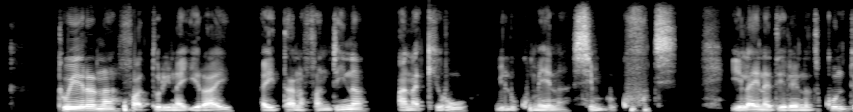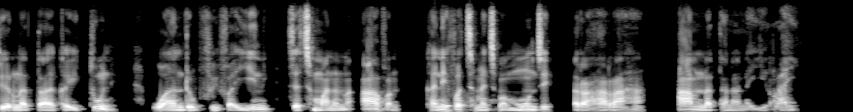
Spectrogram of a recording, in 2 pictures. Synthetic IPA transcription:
t̪ueɾanəfat̪uɾinəiɾaj | ait̪anəfaɳɖ͡ʐinə | anakʰiɾu | milukumenəsimiluku̥fut͡si̥ | ilajnad̪elajnat̪i̥kunit̪ueɾanət̪aakəit̪uni̥uwaɳɖ͡ʐepu̥fivainiz̥ajt͡simananə̰ava̰nə | kanefət͡simajnt͡simamund͡zi | rʔaɦəɾaɦə | aminat̪ananaiɾaj

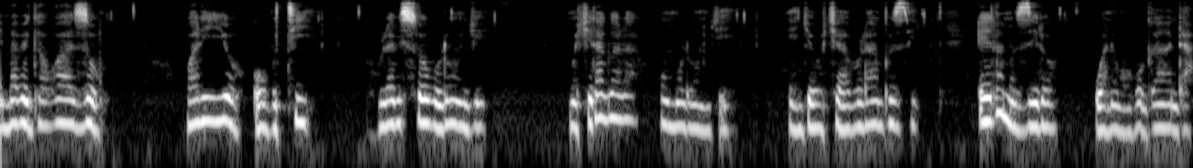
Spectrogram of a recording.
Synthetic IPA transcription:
emaβeɡawaːzo̞ | walijo̞ːβutʰi | o̞βulaβiso̞ːβuluːɲɟi | muciɾaɡala | omuluːɲɟi | eɲɟawocaːβulaːmbuzi | e̞ɾamuziɾo̞wanowoβuɡaːnda

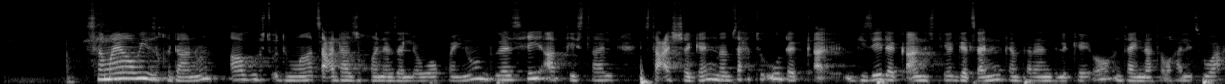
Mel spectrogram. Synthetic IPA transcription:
sɐmajawizɨxɨd̪anunʔaβwʊst̪ʼud̪ɨmːat͡sʼaʕd̪azɨxo̞nɐzɐlːɐwo̞kʰo̞jnubɨβɐzħia̰βfest̪ʰalzɨt̪ʰɐʕaʃːɐɡɐnmɐβzaħt̪ʰiʔu | ɡize̞d̪ɐkʼːa̰nɨst̪ʰijoɡɐt͡sʼɐnɨnkʰɐmfʰɐɾɐnzɨlɨkʰːɐjoɨnt̪ʰajɨnːat̪ʰɐβahlit͡sʼɨwːaʕ

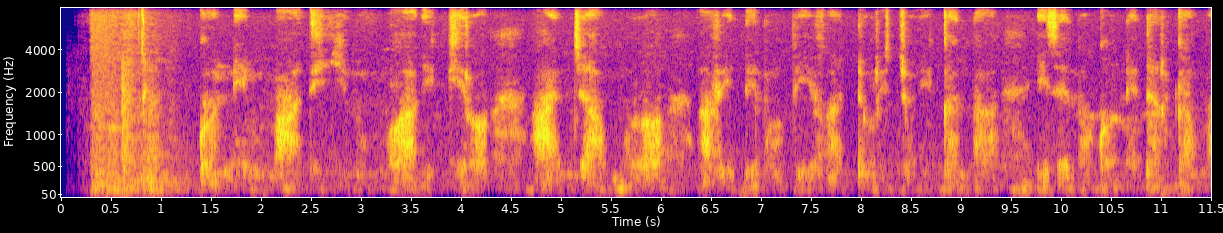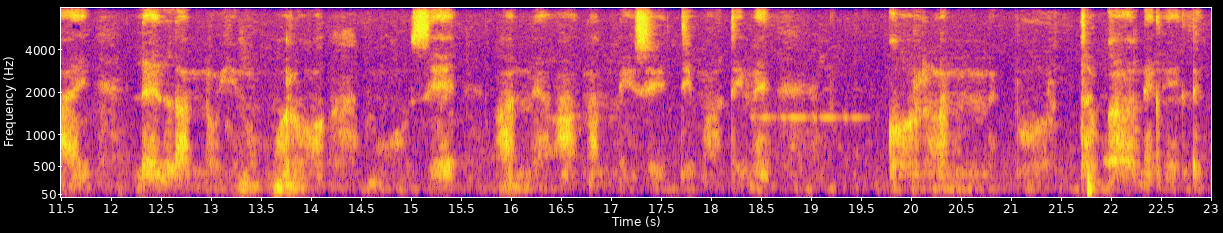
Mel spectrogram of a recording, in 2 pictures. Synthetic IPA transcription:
kʰɔnːɛmaːt̪ʰɪ̥jɪnʊmɔhaʔɪkʰːɪɾɔhɐnd͡ʒaːmɔɾɔɐfɪd̪ɪnɔbiːfɐduɾɪt͡ʃːɔʔɪkːɐnːaɪsɛnɔkʰɔnːɛd̪ɐɾɡɐmɐj | leːlːɐnːɔhɪnɔmɔɾɔmuːsɛ | hɐnːɛamɐnːiːsɛt̪ːɪmaːt̪ɪmɛ | kʰɔrɐnboːɾt̪ɐkaːnɛleːlːɛ

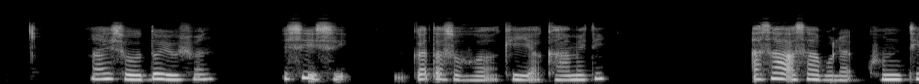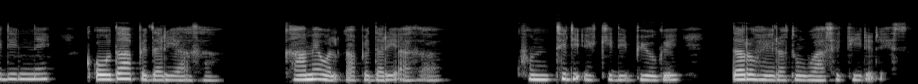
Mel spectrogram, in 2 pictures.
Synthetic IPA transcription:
hɐjso̞ːd̪ːɔjuːʃʊwɐn | ʔɪsːɪːsːɪ | ɡ̥ɐt̪ʼɐsɔhakʰɪjːa̰kʰaːmɛt̪ɪ | ʔɐsaːʔɐ̰saːbɔlːɐkʰʊnt̪ːɪd̪ɪnːɛ | kʼo̞ːd̪aːpːɛd̪ɐɾɪjaːsaː | kʰaːmɛwɔlkʼːaːpːɛd̪ɐɾɪja̰saː | kʰʊnt̪ːɪd̪ɪʔɛkʰːɪd̪ɪbɪjo̞ːɡej | d̪̥ɐɾɔɦe̞ːɾɐt̪ʊnwaːsɛt̪ːiːd̪ɛ̰d̪eːs

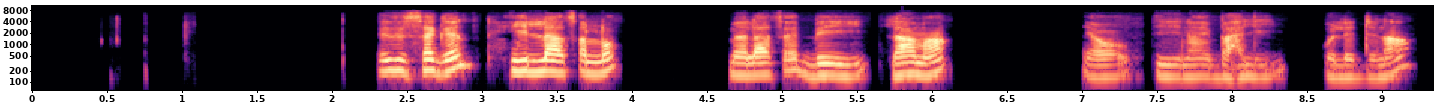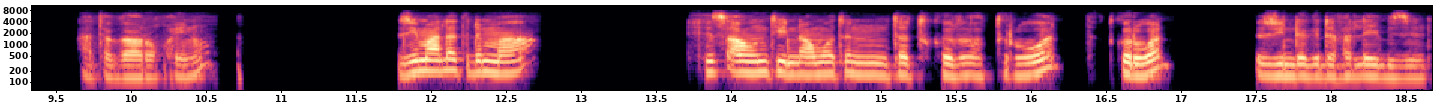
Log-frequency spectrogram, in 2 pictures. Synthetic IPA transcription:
ʔɨzisɐɡɐnhilːat͡sʼɐlːo̞ | mɐlat͡sʼɐbɨlama | jawb̥ɨnajbahli | wɔlɐd̪ɨna | at̪ʰɐɡaɾukʰo̞jnu | ʔɨzimalɐt̪d̪ɨmːa | hɨsʼawɨnt̪ʰiɨnːamot̪ʰɨnt̪ʰɐt̪t̪ʰɾɨwont̪ʰɐ̥t̪kʰɨɾɨwon | ʔɨziuɨnd̪ɐɡɐd̪ɐfɐlːɐjbɨzβɨl

